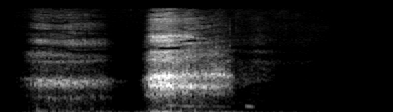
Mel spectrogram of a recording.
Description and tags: A generic yawn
